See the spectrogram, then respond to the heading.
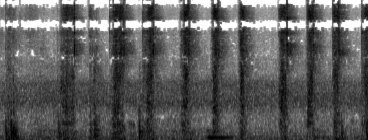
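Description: A solid green floral foam block, held by the fingertips, is carved and rasped with an orange utility knife. Fourteen short, bright, hissing scrapes and cuts repeat at an uneven pace, each fading almost at once. The dry foam gives a crisp, airy crunch with little low end.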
